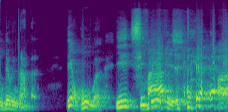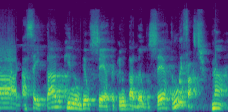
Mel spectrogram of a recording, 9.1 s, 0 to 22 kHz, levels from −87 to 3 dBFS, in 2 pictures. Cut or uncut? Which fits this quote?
cut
